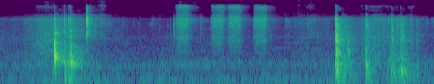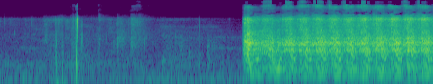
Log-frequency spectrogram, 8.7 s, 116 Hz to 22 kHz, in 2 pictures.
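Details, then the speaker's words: Peugeot 309 after fuel filter change, with a mechanical camshaft-driven fuel pump needing high crank speed and petrol poured down the carb: after clicks the starter cranks steadily but the engine never fires; low fuel and weak battery suspected. "Not having much luck here, are we? Different track tactic, pour a bit of petrol down the carb, see what that does. Not a lot."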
